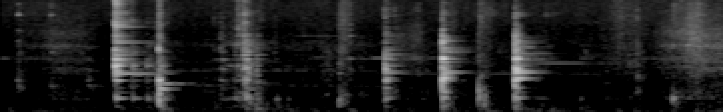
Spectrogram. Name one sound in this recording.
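A metal bar knocks and clanks against a steel wheel rim.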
